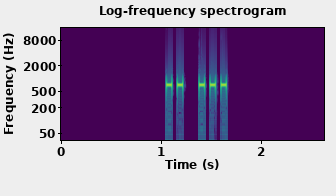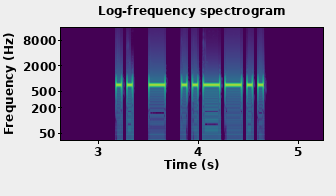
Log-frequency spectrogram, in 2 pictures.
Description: Morse code, heard as a keyed tone, about 23 wpm, 700 Hz. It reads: IS IT?
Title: 4x Word-Spacing - Sentences from Top 100 Words - 22wpm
